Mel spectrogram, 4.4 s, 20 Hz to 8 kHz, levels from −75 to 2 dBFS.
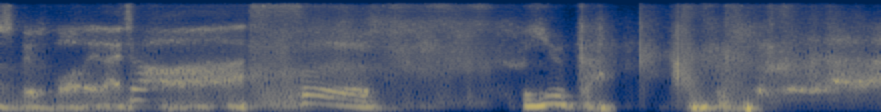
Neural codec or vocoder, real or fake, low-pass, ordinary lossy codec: codec, 24 kHz, 0.9 kbps, WavTokenizer, large speech release; fake; 7.2 kHz; none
